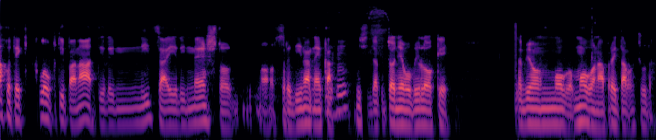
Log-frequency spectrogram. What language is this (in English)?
Croatian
